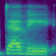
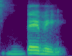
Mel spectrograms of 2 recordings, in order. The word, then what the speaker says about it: Devi: because it's not Debbie, it's Debbie. It's Debbie. Like saying a B through a V.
